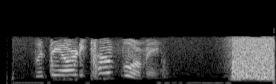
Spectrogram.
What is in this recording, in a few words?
Family Radio Service (FRS)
